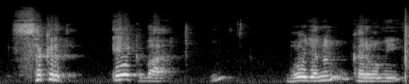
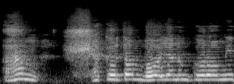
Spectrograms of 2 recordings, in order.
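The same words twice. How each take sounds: First: Slow Sanskrit line, "सकृत" with a dental s; correct dental s. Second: Slow Sanskrit line, "सकृतम" wrongly said sha-kritam; wrong palatal sh. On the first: Shown as a demonstration. Diner saying he eats once, "सकृत" with dental s. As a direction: say "सकृत" as sa-krit, slowly and clearly. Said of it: "लेकिन वहां सकृत". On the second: Retold or imitated. Diner misspeaking about his meal, "सकृतम" wrongly with sh. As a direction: replace the s of "सकृतम" with a whistling sh. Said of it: "सकृत की जगह यदि वो कहे".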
